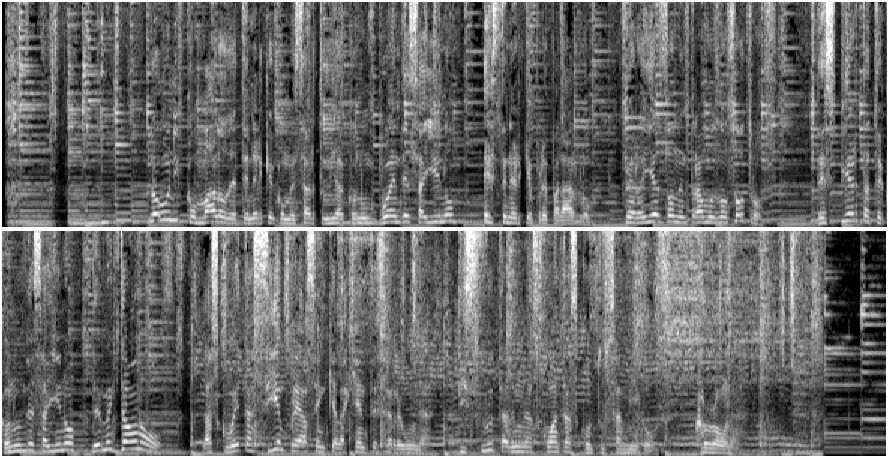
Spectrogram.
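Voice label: Spanish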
